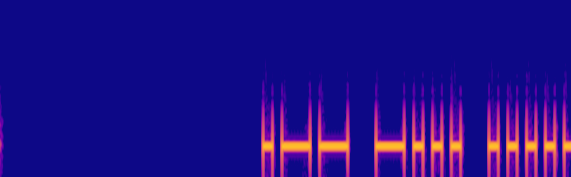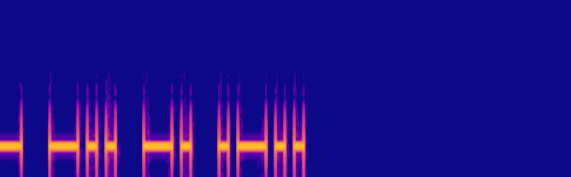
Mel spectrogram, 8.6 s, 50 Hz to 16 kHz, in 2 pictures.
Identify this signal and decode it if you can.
Morse code, heard as a keyed tone, about 17 wpm, 700 Hz. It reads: WB4DNL
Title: Call Signs Repeated 2x - 17wpm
